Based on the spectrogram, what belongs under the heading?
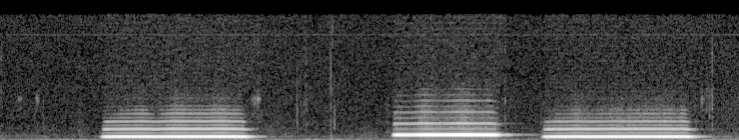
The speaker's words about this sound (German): Wenn du da einen Finger drauf machst, brauchst du ja eine halbgedackte Pfeife. Das heißt, das Rohr wird länger. Ja. Dass es tiefer wird, macht Sinn.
